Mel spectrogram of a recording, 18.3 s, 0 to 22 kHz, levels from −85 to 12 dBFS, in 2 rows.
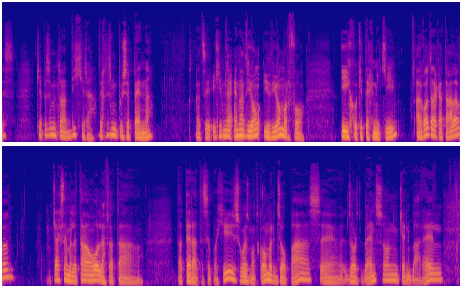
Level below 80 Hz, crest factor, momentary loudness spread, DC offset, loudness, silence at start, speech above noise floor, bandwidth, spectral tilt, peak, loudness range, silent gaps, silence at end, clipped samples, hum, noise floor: -40 dBFS; 18 dB; 12 LU; under 0.1%; -21 LUFS; 0 s; 38 dB; 14.5 kHz; -7 dB/octave; -2 dBFS; 4 LU; none; 0 s; under 0.1%; none; -58 dBFS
